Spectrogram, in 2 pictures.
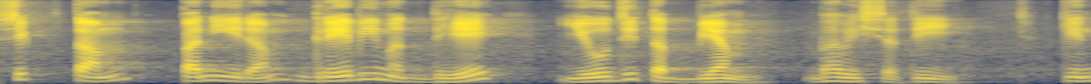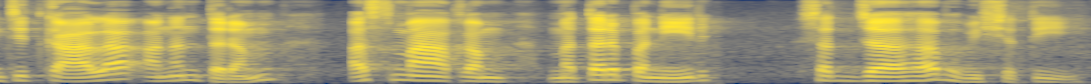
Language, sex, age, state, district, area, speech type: Sanskrit, male, 18-30, Assam, Barpeta, rural, spontaneous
